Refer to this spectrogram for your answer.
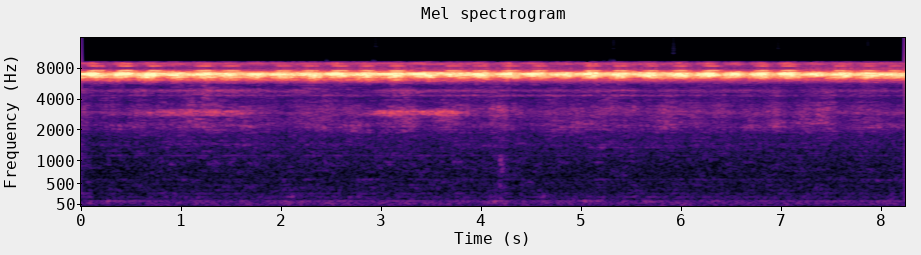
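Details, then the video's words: Crickets chirping at night: a steady high-pitched shrill trill with a gentle pulsing beat of about three to four pulses per second, and faint softer buzzing tones lower down. "Cricket Sound"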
